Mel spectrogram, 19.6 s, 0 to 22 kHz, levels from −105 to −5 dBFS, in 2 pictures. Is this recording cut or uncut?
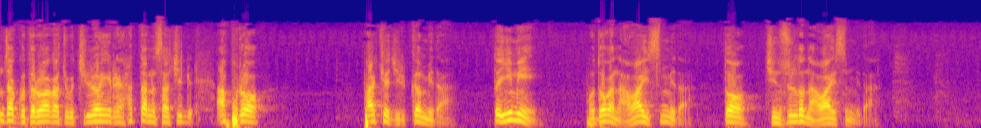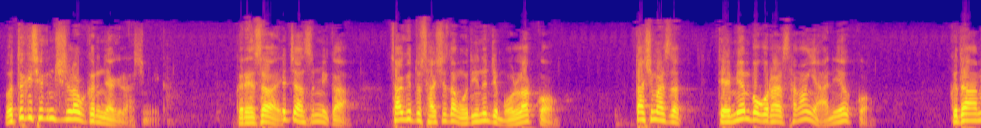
uncut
